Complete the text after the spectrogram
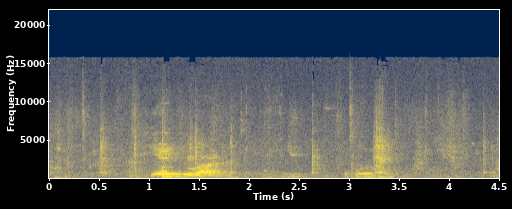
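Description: A young boy talks and laughs nearby.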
